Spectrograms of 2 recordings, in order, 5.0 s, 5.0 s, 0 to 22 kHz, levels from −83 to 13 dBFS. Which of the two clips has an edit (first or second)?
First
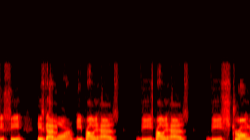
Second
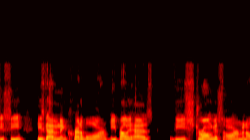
first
